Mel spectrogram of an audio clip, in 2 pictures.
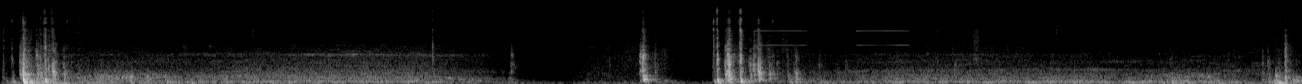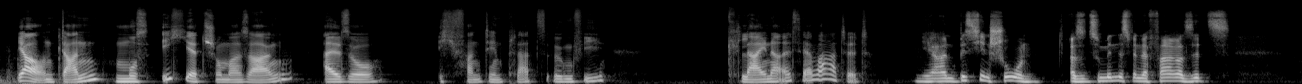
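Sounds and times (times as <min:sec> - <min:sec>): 
electric sliding door of a van opening: 0:00.0 - 0:05.4, 0:07.4 - 0:13.1
speech: 0:13.2 - 0:19.2, 0:20.3 - 0:26.0.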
